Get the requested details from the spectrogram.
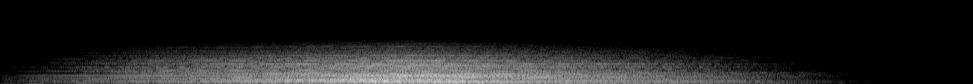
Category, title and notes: Music > Solo instrument
Horror Crescendo (Lurking Malice)
crescendo, dark-crescendo, fearsome-crescendo, horror-crescendo, horror-hit, horror-impact, horror-riser, horror-stab, horror-sting, scary-crescendo, sinister, sinister-riser, spooky, spooky-chord, spooky-crescendo, spooky-riser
